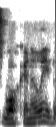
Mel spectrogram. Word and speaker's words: Wakanui: the H is the correct spelling, and, and maybe one day it could change, but for now it remains Wakanui, but you can feel free to pronounce it with the H.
